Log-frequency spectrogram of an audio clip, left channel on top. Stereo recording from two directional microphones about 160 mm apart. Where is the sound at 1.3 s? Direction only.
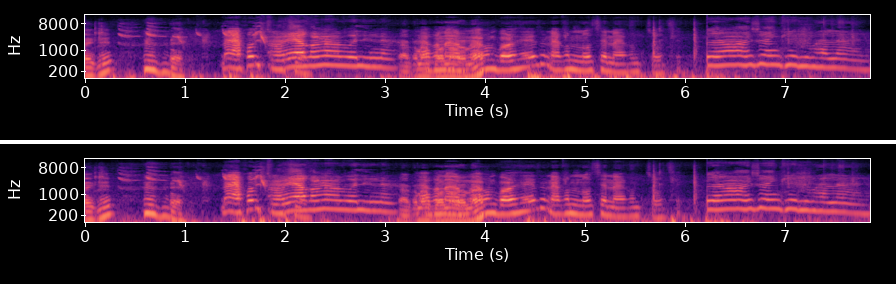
10° right (ahead or behind).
